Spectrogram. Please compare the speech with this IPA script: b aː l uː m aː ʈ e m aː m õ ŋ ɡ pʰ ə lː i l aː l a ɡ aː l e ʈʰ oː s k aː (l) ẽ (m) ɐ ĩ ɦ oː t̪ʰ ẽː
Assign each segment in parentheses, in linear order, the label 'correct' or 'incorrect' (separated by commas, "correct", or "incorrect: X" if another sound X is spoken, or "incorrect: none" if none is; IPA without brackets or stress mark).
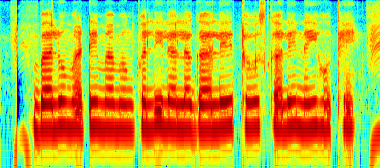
correct, incorrect: n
